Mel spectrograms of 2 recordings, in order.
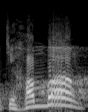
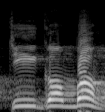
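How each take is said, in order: First: Cihombong, high and loud, H replacing the G; loud mocking Cihombong with an H; mock wrong H. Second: Cigombong high and loud with a hard G; loud emphatic Cigombong, G not H; corrected G. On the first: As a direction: shout CIHOMBONG as the wrong version with "ho". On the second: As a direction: drive home CIGOMBONG with a firm "go". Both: Shown as a demonstration. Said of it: "bukan Cihombong".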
